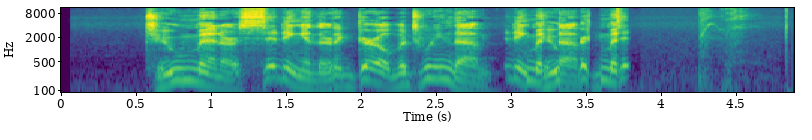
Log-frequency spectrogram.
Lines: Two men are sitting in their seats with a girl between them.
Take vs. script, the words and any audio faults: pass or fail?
fail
